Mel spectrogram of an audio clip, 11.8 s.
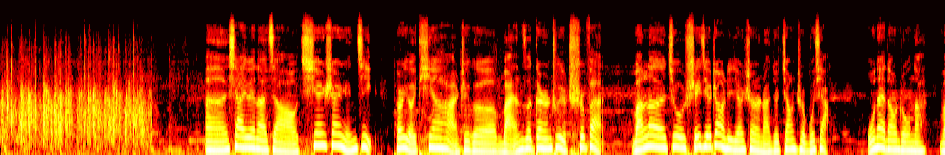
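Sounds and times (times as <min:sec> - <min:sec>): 
audience applause: 0:00.0 - 0:02.0
speech: 0:02.6 - 0:11.8.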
